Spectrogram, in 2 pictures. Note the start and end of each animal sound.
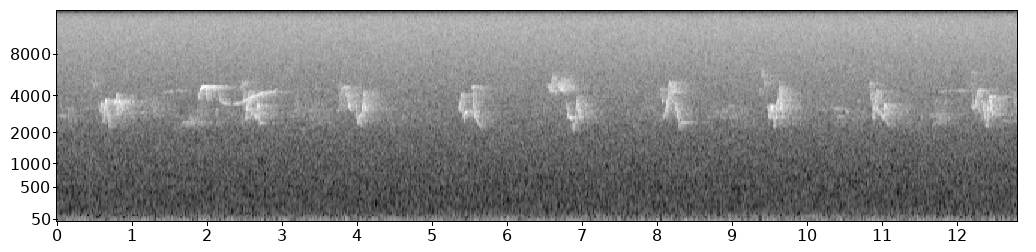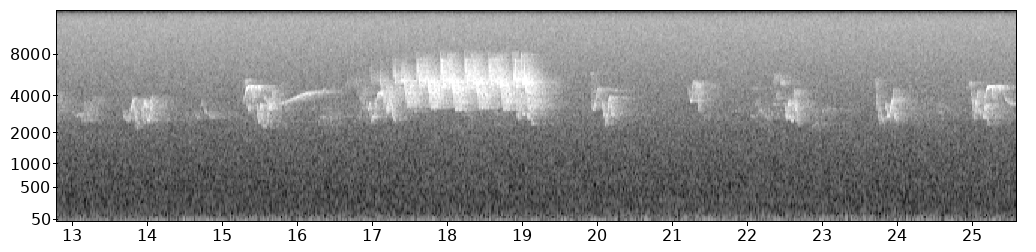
0.0s-11.3s: Red-eyed Vireo (Vireo olivaceus)
1.7s-3.2s: Eastern Wood-Pewee (Contopus virens)
11.9s-25.6s: Red-eyed Vireo (Vireo olivaceus)
15.2s-16.6s: Eastern Wood-Pewee (Contopus virens)
16.8s-19.6s: Ovenbird (Seiurus aurocapilla)
24.9s-25.6s: Eastern Wood-Pewee (Contopus virens)

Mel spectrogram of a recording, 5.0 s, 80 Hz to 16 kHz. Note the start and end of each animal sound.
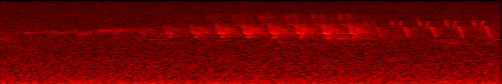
0.0s-1.5s: Black-throated Blue Warbler (Setophaga caerulescens)
1.4s-5.0s: Ovenbird (Seiurus aurocapilla)

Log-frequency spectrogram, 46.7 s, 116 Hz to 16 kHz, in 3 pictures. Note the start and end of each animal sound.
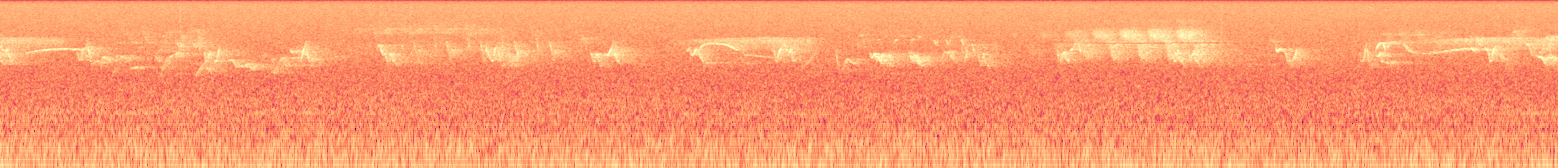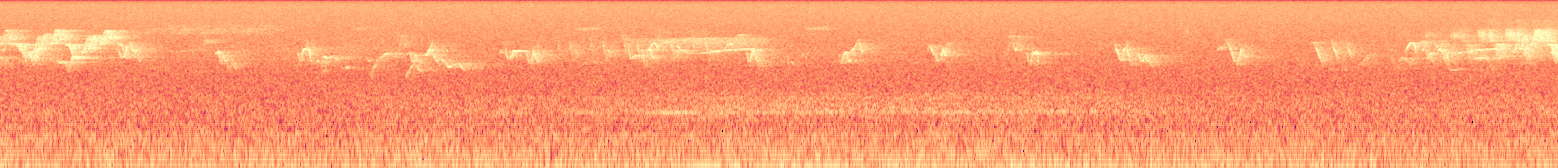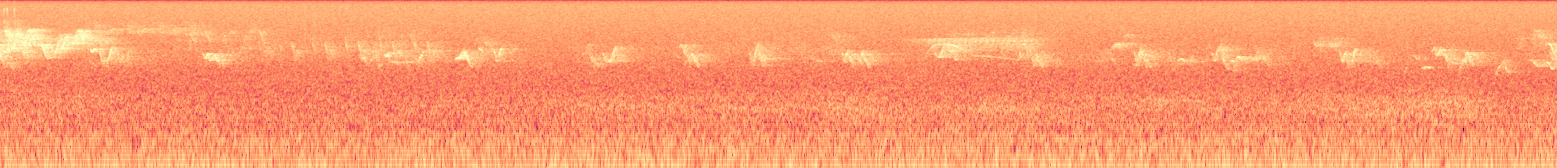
0.0s-0.7s: Pine Warbler (Setophaga pinus)
0.0s-0.9s: Eastern Wood-Pewee (Contopus virens)
0.0s-46.7s: Red-eyed Vireo (Vireo olivaceus)
0.5s-3.0s: Scarlet Tanager (Piranga olivacea)
0.8s-2.3s: Chestnut-sided Warbler (Setophaga pensylvanica)
3.3s-5.1s: Black-and-white Warbler (Mniotilta varia)
6.8s-8.2s: Pine Warbler (Setophaga pinus)
6.8s-7.9s: Eastern Wood-Pewee (Contopus virens)
7.9s-9.8s: Scarlet Tanager (Piranga olivacea)
8.4s-9.8s: Chestnut-sided Warbler (Setophaga pensylvanica)
10.2s-12.3s: Ovenbird (Seiurus aurocapilla)
13.6s-15.0s: Eastern Wood-Pewee (Contopus virens)
14.2s-15.8s: Pine Warbler (Setophaga pinus)
14.9s-16.8s: Common Yellowthroat (Geothlypis trichas)
16.7s-18.5s: Black-and-white Warbler (Mniotilta varia)
18.5s-20.5s: Scarlet Tanager (Piranga olivacea)
20.8s-23.0s: Ovenbird (Seiurus aurocapilla)
21.9s-23.3s: Eastern Wood-Pewee (Contopus virens)
28.9s-31.8s: Scarlet Tanager (Piranga olivacea)
29.3s-30.8s: Eastern Wood-Pewee (Contopus virens)
29.6s-31.5s: Ovenbird (Seiurus aurocapilla)
30.3s-32.1s: Common Yellowthroat (Geothlypis trichas)
32.0s-33.3s: Black-and-white Warbler (Mniotilta varia)
33.0s-33.9s: Chestnut-sided Warbler (Setophaga pensylvanica)
33.4s-35.7s: Ovenbird (Seiurus aurocapilla)
34.5s-36.4s: Scarlet Tanager (Piranga olivacea)
40.2s-41.0s: Eastern Wood-Pewee (Contopus virens)
40.2s-41.6s: Pine Warbler (Setophaga pinus)
42.0s-44.0s: Scarlet Tanager (Piranga olivacea)
45.1s-46.7s: Scarlet Tanager (Piranga olivacea)

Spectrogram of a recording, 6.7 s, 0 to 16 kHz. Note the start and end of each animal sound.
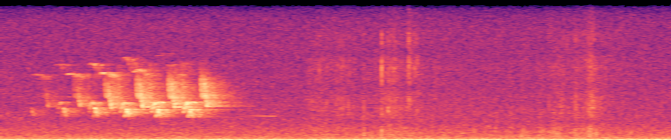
0.1s-2.4s: Ovenbird (Seiurus aurocapilla)
0.2s-1.6s: Blackburnian Warbler (Setophaga fusca)

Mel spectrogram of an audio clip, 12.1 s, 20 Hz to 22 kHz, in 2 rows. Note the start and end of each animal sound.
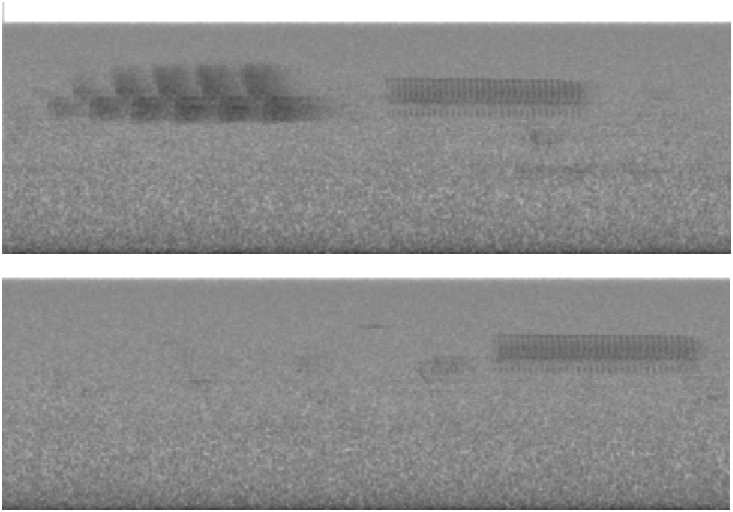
0.1s-2.8s: Ovenbird (Seiurus aurocapilla)
3.0s-5.0s: Chipping Sparrow (Spizella passerina)
8.9s-12.1s: Brown Creeper (Certhia americana)
9.9s-11.9s: Chipping Sparrow (Spizella passerina)

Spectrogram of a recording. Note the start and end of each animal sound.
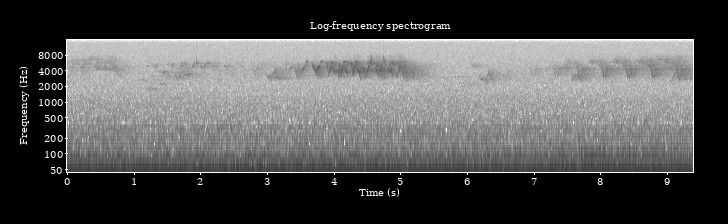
0.0s-1.0s: Northern Parula (Setophaga americana)
0.0s-9.4s: Red-eyed Vireo (Vireo olivaceus)
1.1s-1.8s: Wood Thrush (Hylocichla mustelina)
1.2s-2.6s: Chestnut-sided Warbler (Setophaga pensylvanica)
2.9s-5.6s: Chestnut-sided Warbler (Setophaga pensylvanica)
3.5s-5.5s: Ovenbird (Seiurus aurocapilla)
6.8s-9.4s: Ovenbird (Seiurus aurocapilla)

